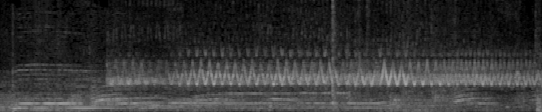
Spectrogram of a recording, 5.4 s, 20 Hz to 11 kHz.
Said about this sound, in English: Blaming a growing national incidence of sexual assault on immigrants, they've launched a campaign under the hashtag 120dB, or decibels, in reference to the volume of the rape alarms they say women across Europe now have to carry with them.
